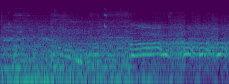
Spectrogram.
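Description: A basketball being dribbled on a hardwood gym floor during a game, under voices calling out in a large, echoing arena.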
